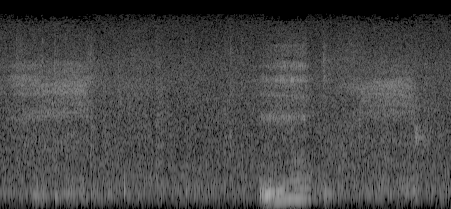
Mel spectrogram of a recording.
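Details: A dog sleeping on pillows breathes quietly, with one short, rattly snore partway through; snoring.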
